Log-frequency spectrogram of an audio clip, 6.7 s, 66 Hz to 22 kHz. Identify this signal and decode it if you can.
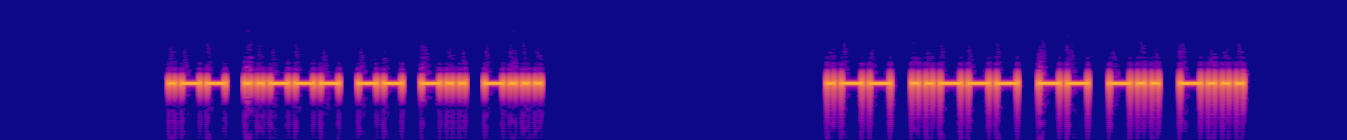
Morse code, heard as a keyed tone, about 31 wpm, 700 Hz. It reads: W2MDB W2MDB
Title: Speed Racing - USA 1x3 Call Signs 25wpm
